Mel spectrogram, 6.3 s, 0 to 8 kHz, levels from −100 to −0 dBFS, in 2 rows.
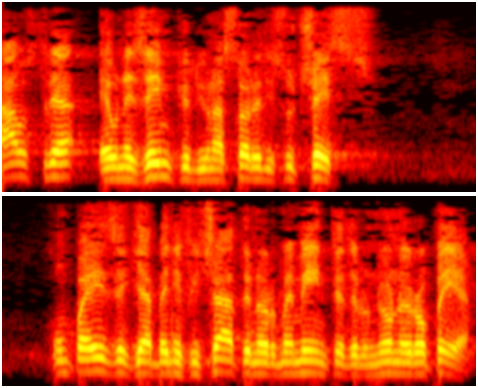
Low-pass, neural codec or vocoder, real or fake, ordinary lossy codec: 7.2 kHz; none; real; none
